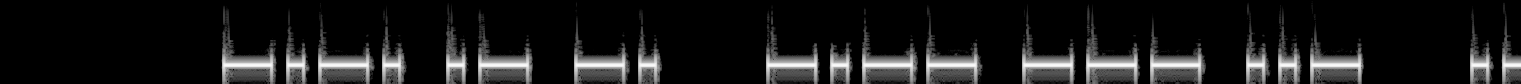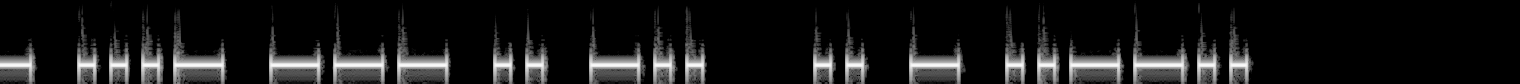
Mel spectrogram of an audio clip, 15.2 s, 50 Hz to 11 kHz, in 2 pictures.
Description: Morse code, heard as a keyed tone, about 15 wpm, 700 Hz. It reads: CAN YOU AVOID IT?
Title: Sentences from Top 1000 Words - Review Part 6 - 15wpm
